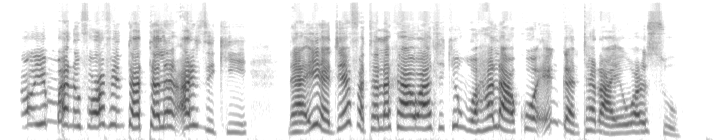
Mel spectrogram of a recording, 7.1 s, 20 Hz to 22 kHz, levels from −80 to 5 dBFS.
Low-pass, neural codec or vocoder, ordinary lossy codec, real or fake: none; vocoder, 48 kHz, 128 mel bands, Vocos; none; fake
